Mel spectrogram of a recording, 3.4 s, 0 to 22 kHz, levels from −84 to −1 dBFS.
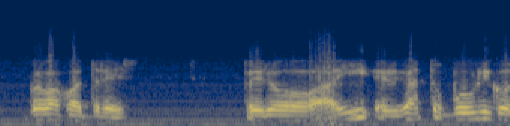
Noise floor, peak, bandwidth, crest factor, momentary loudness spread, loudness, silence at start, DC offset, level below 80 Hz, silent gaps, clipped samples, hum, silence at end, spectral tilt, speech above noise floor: -53 dBFS; -12 dBFS; 7.4 kHz; 14 dB; 6 LU; -25 LUFS; 0.2 s; under 0.1%; -54 dBFS; none; under 0.1%; 50 Hz at -55 dBFS; 0 s; -7.5 dB/octave; 28 dB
